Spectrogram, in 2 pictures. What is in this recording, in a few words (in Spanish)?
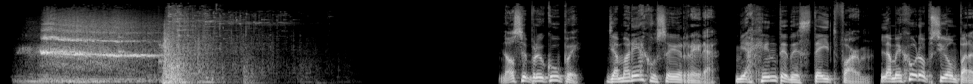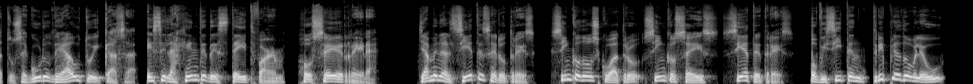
AGENTE DE SEGUROS, SP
